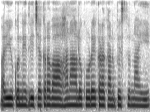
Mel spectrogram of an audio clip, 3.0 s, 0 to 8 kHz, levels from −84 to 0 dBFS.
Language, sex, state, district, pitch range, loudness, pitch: Telugu, female, Andhra Pradesh, Guntur, 185-195 Hz, -13 LUFS, 190 Hz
